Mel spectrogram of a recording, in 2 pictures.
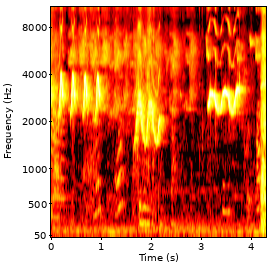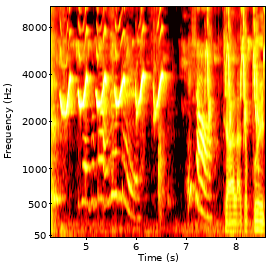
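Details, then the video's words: Javan myna, a kept bird singing energetically, mixing rapid repeated whistles, wavering slurred notes and harsh rasping squawks with buzzy bursts near the end; a few spoken words. "Burung Jalak kebo konslet gacor"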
